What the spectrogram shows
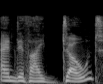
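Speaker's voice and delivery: ordinary delivery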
